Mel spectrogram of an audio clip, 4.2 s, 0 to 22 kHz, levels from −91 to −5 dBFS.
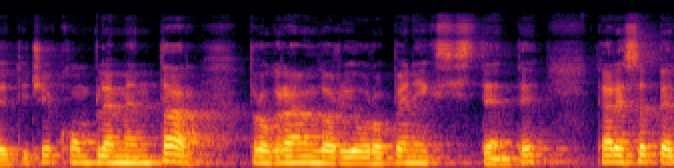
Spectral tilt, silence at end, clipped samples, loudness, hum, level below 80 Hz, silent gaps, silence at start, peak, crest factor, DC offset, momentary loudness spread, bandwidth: -7.5 dB/octave; 0 s; under 0.1%; -16 LUFS; none; -56 dBFS; none; 0 s; -2 dBFS; 14 dB; under 0.1%; 8 LU; 12.5 kHz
